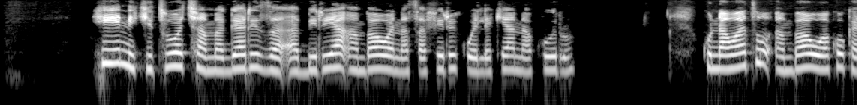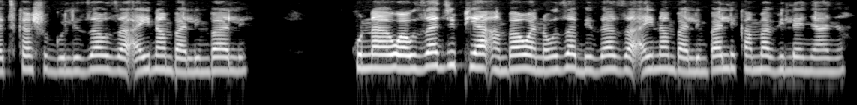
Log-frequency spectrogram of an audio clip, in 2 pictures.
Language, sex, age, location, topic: Swahili, female, 25-35, Nairobi, government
